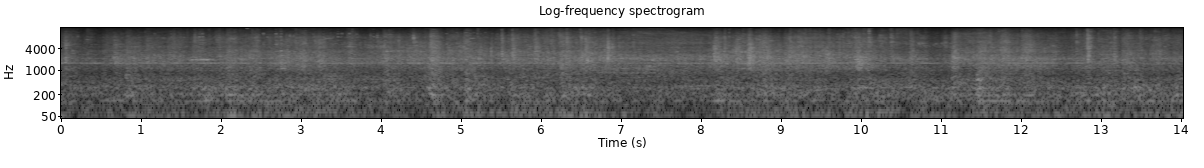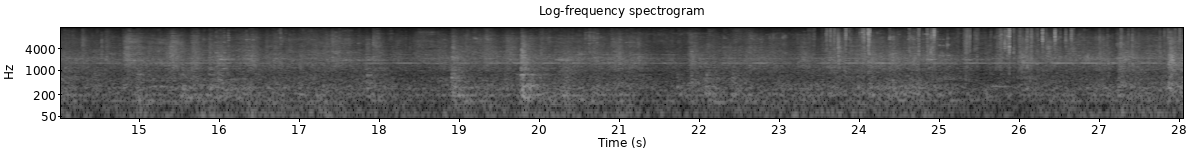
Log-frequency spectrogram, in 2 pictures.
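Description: Double-stacked container wagons of a long freight train rolling past close by: a steady rumble of wheels on rail, with clicks and knocks from the wheelsets and a thin, steady high-pitched squeal.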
